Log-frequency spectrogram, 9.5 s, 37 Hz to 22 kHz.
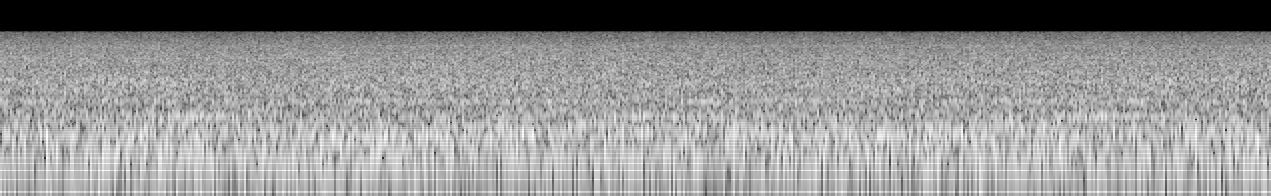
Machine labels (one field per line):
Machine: slide rail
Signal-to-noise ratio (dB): -6 dB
